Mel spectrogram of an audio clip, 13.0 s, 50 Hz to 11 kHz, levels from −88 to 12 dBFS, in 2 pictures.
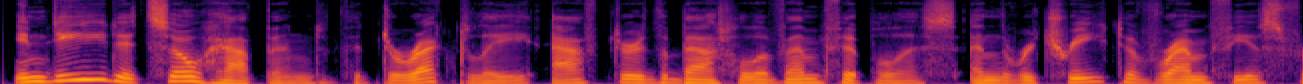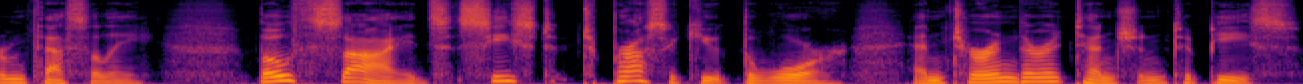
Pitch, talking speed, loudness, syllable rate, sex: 125 Hz, 145 wpm, -18 LUFS, 4.6 syllables/s, male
